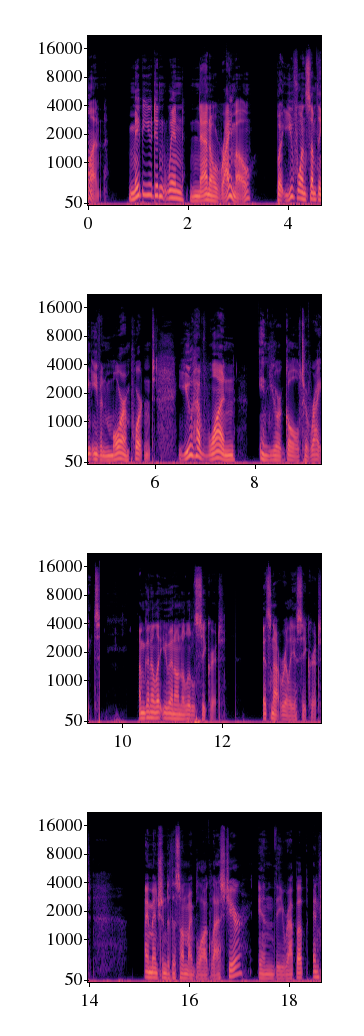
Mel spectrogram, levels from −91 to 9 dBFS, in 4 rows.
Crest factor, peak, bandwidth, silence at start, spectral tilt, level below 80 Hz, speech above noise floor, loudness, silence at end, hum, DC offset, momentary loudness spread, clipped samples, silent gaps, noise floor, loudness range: 20 dB; -6 dBFS; 16.5 kHz; 0 s; -5.5 dB/octave; -46 dBFS; 30 dB; -25 LUFS; 0 s; none; 0.9%; 13 LU; under 0.1%; none; -55 dBFS; 6 LU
